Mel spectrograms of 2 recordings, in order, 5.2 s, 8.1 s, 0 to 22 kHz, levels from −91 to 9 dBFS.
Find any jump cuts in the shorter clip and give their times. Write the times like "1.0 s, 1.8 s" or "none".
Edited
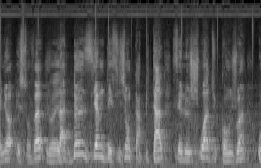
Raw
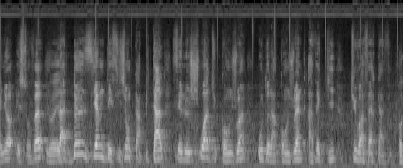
none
